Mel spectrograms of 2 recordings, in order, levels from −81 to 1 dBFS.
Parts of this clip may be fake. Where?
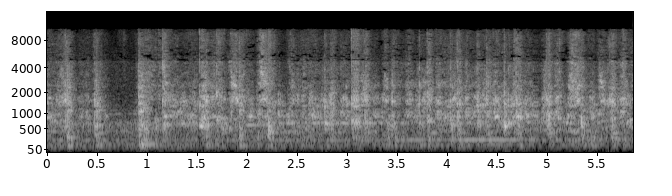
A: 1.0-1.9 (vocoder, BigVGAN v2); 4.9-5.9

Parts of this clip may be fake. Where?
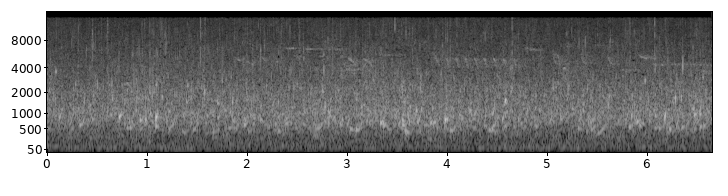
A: 2.7-4.9 (vocoder, BigVGAN v2)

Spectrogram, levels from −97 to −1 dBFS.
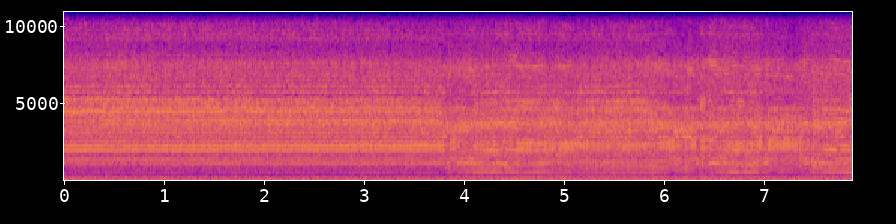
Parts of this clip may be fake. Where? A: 0.5-2.0 (vocoder, BigVGAN v2); 3.8-4.3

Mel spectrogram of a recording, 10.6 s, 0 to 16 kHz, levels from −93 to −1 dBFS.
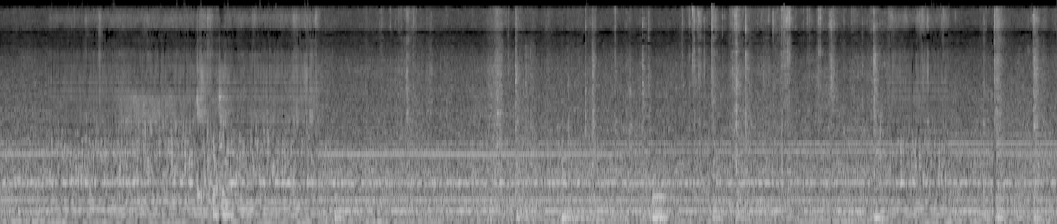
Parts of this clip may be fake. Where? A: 0.5-3.2 (vocoder, BigVGAN v2); 8.9-9.5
